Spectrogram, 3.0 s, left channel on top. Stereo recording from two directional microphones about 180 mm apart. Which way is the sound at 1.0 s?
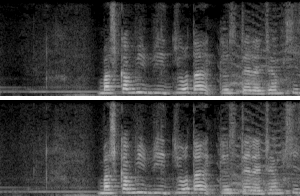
5° left (ahead or behind).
